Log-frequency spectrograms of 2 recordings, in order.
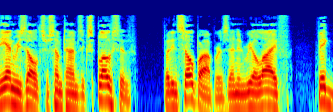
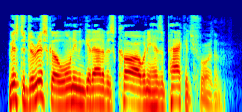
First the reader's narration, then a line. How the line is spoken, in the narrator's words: Wireman said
